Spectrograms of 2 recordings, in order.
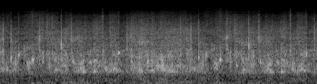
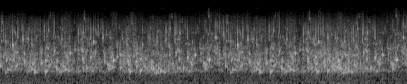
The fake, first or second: first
